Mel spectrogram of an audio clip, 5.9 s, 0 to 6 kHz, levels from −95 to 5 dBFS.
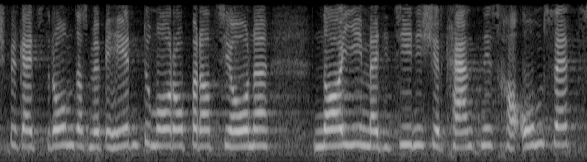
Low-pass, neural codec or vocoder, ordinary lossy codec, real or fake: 5.4 kHz; none; MP3, 48 kbps; real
